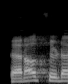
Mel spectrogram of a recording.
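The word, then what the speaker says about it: Pteropsida: तो ये इसके कितने, इसमें पी ये पहला साइलेंट होगा, टायरोप्सिडा, टेरोप्सिडा, ये 4 इसके कितने हो गए ग्रुप्स है।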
